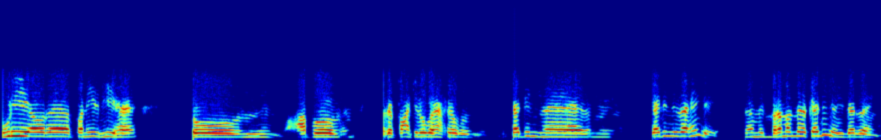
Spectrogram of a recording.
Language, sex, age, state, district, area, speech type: Hindi, male, 45-60, Uttar Pradesh, Azamgarh, rural, conversation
